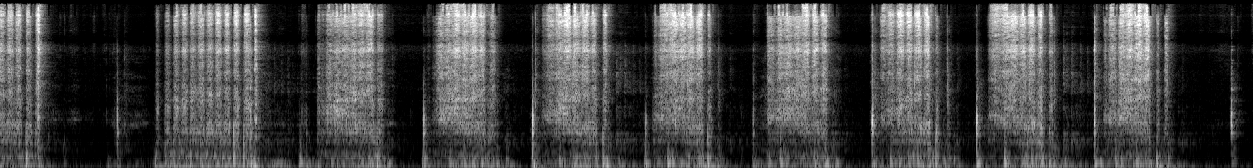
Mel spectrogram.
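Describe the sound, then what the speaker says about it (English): A card scraper pushed by hand across a wooden surface such as an axe handle, scraping off clear coat: a run of about eight loud, close, raspy strokes of roughly a second each, separated by short pauses, with no voices. "you take your card scraper and you bend it the way you're wanting to cut"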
